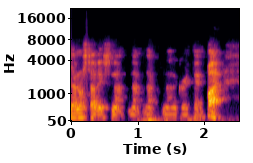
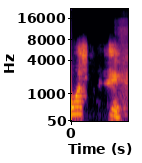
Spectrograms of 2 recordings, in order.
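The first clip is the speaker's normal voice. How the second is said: high-pitched sergeant demanding an answer; mock drill sergeant yell; 12 semitones higher than usual. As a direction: imitate a drill sergeant quizzing a recruit. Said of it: "He's yelling at everybody".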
